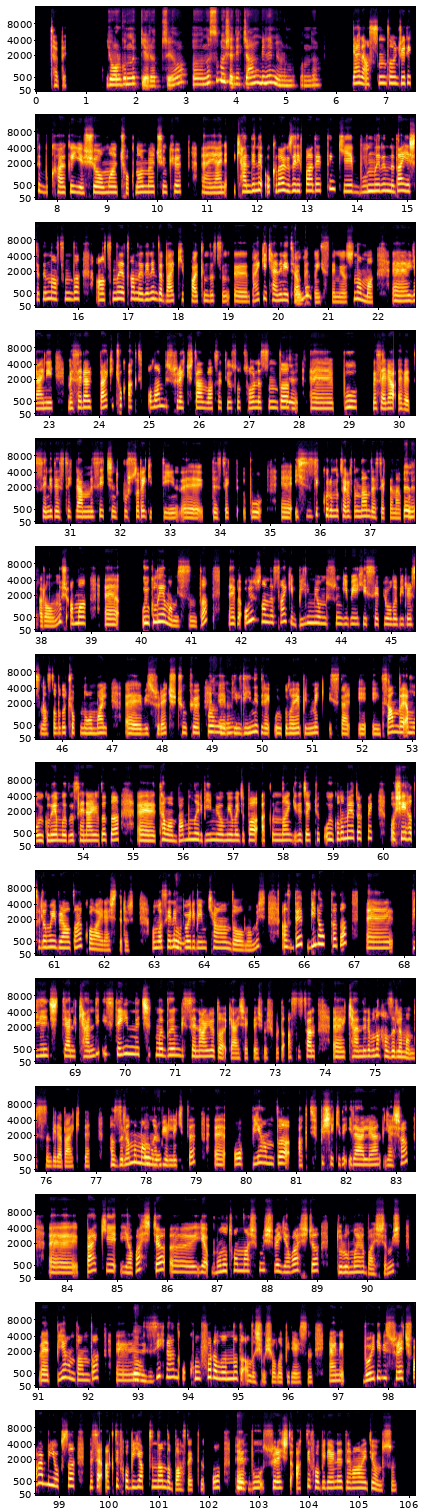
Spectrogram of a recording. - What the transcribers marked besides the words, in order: tapping; other background noise
- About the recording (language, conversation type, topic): Turkish, advice, Uzun süreli tükenmişlikten sonra işe dönme kaygınızı nasıl yaşıyorsunuz?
